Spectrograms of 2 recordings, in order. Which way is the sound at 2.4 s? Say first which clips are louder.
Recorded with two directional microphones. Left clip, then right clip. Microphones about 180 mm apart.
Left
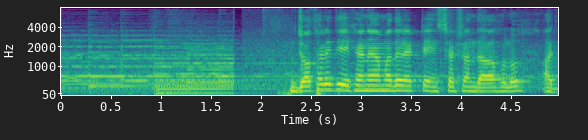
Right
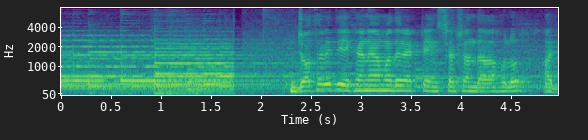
Left 8 dB; 30° left (ahead or behind).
